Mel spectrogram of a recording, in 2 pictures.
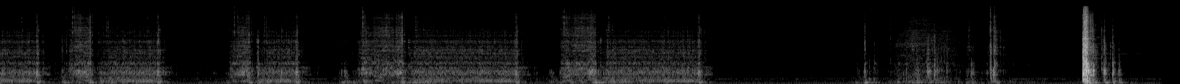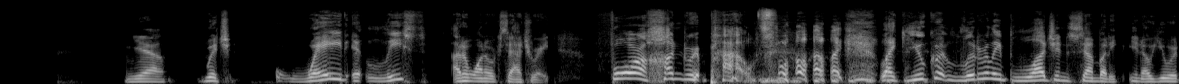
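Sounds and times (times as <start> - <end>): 
rotary phone dial whirring back: 0.0 - 7.2
speech: 13.1 - 14.2, 14.9 - 23.5
laughter: 18.7 - 20.9.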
